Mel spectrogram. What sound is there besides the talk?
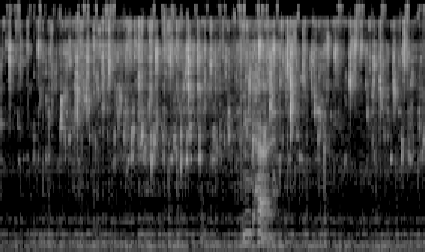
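water poured onto a house plant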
